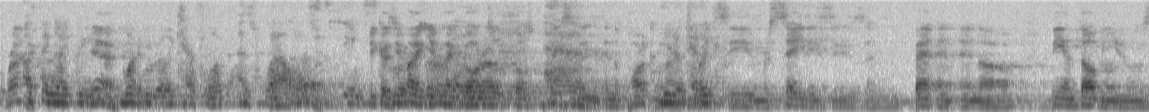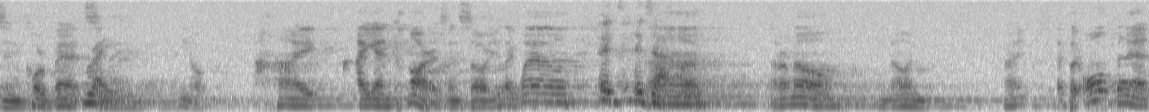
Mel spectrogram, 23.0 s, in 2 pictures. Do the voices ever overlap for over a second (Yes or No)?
Yes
